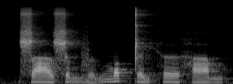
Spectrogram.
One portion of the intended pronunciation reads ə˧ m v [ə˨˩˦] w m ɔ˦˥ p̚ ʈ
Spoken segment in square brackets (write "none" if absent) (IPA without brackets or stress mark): ə˨˩˦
